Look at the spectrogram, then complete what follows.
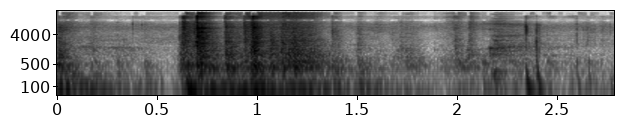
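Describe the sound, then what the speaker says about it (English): A solid compartment door on a Hymer S650 motorhome is handled and shut, a firm thud followed by a few smaller knocks and clicks nearby. "it has a solid door that you pull out to"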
